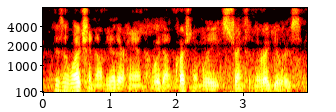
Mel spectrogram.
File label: speech est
